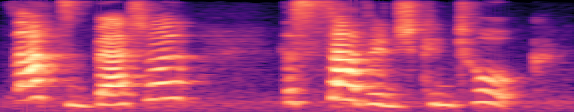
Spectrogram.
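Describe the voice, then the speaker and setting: A woman's voice: sits high, big pitch swings, slow pace, bright, forceful tone, voice pushed up, exaggerated voice. A woman voicing a bent old village crone from a story, brusque, exclamatory and condescending. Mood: pleased, mocking.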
